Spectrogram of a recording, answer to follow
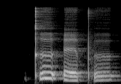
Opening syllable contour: high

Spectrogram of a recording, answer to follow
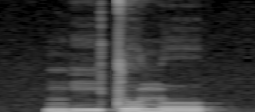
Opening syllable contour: low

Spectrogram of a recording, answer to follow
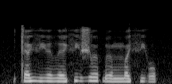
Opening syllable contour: rising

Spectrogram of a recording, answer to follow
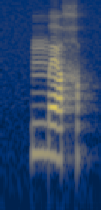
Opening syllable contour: low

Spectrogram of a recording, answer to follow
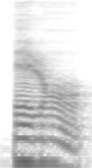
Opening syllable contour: high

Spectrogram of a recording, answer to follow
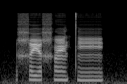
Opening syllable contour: high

